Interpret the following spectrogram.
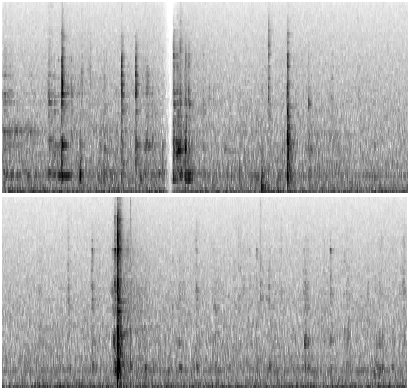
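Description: A few light metallic clicks and taps as a clamp is slid along the frame tube and lined up with the mounting slot of a metal skid plate, with one sharper click about five seconds in.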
